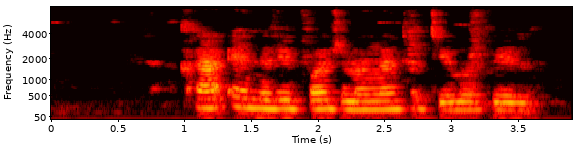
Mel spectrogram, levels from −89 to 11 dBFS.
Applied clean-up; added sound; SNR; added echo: none; none; none; reverberation time 0.2 s.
